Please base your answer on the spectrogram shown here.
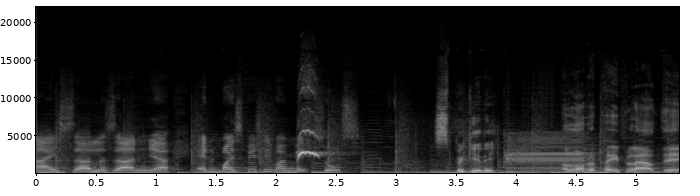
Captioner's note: buzz!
